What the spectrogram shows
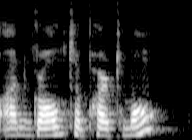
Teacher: in liaison, the D of grand is pronounced like a T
